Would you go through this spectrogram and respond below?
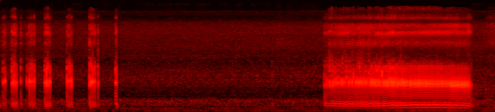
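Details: Sleeping Chihuahua puppy (female) snoring: a quick run of short snorting puffs, then a long, loud, buzzing breath lasting about two seconds.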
